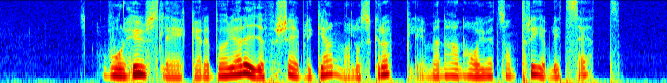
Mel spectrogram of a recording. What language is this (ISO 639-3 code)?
swe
